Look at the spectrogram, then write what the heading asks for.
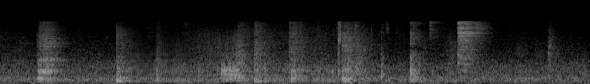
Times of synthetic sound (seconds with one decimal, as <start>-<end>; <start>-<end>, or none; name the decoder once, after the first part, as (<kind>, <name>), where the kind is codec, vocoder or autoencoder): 1.3-1.9 (vocoder, Vocos)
